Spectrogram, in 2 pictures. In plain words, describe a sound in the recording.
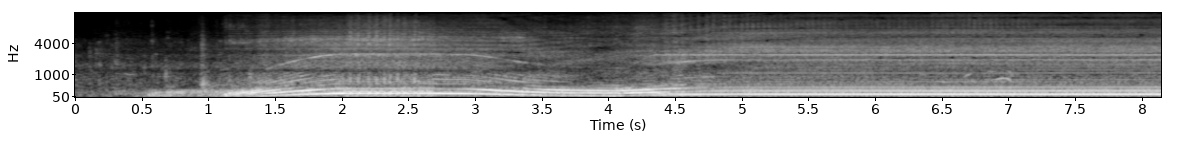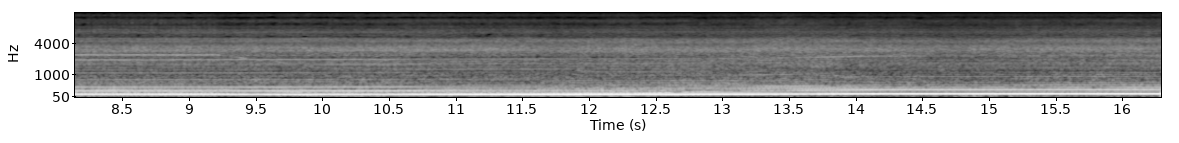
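A portable fire pump engine revs up, then runs at high speed.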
